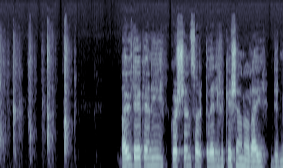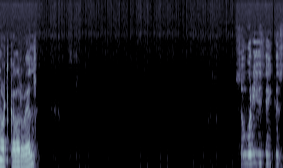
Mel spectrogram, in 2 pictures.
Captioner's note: applause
